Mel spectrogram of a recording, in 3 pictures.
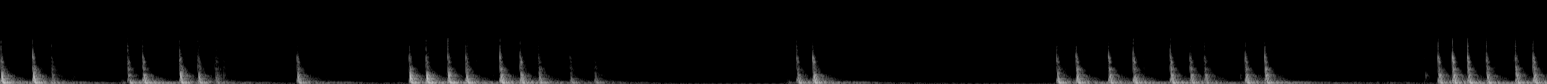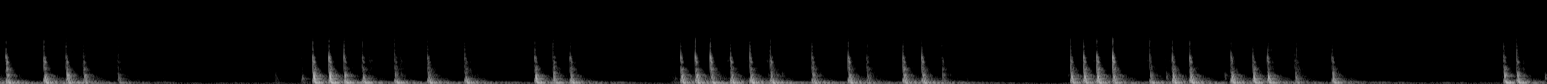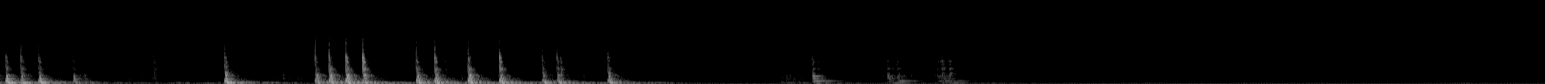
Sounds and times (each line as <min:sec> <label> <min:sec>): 0:00.0 woodpecker work session 0:06.5
0:10.5 woodpecker work session 0:17.4
0:18.0 woodpecker work session 0:37.8
0:38.6 woodpecker work session 0:41.0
